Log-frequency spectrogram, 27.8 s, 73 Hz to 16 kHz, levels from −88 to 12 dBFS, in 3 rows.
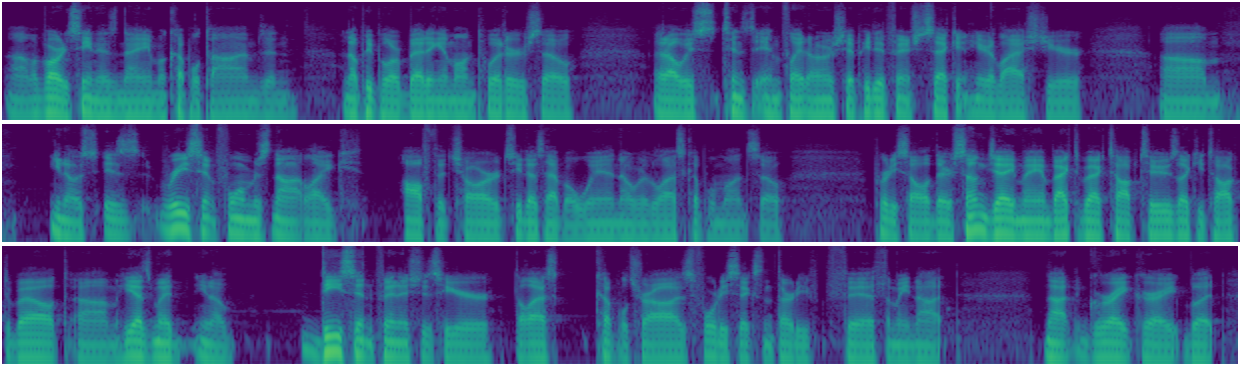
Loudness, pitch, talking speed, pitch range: -29 LUFS, 95 Hz, 195 wpm, 85-100 Hz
